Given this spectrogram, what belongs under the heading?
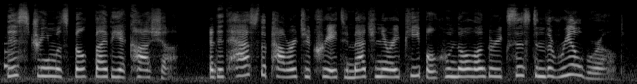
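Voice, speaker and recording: A woman voicing a wise, perceptive young goddess in child form for a video game, speaking in a calm, measured way. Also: very high voice. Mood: calm, probing.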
